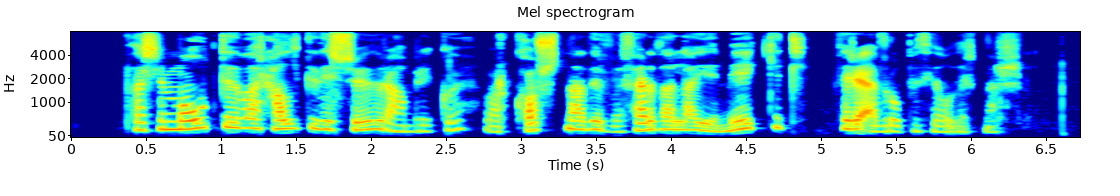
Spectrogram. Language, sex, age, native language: Icelandic, female, 40-49, Icelandic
